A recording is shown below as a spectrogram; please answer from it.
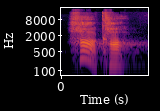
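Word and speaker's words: הגה: 하가. 따라해 보시라니까요. 하가. 하가 이렇게 읽는 게 아니라 하가라고 읽는 게 묵상이라는 단어예요.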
